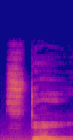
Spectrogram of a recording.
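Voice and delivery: plain reading voice

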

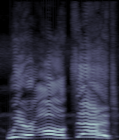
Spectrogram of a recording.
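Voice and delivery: slow, loud cry of doom; despairing wail. Acted. Fluttershy finding Twilight turned to stone, despairing wail. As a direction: wail it like the end has come.

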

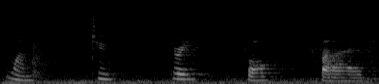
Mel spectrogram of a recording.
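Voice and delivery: ordinary delivery

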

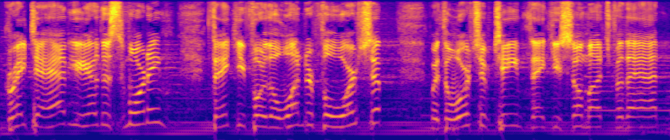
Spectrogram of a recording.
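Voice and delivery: ordinary delivery

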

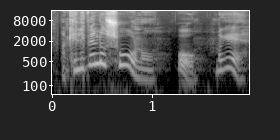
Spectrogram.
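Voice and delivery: high, loud disbelief; surprised shout. Real, not acted. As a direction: yelp the question. Surprise at level number.

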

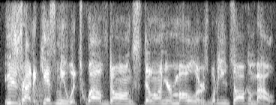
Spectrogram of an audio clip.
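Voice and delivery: high-pitched exasperated rant; indignant retort. Retold or imitated. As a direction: act out disbelieving outrage at her. Acted quarrel with crying girlfriend.

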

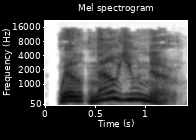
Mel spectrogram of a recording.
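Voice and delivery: put-on high, loud, slow lead-in to children; familiar teacher's voice. A narrator's reading. Teacher addressing her class, high slow voice. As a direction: open the lesson high and drawn out. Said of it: "a familiar voice saying".

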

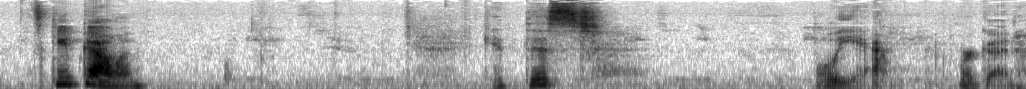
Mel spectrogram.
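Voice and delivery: quick whisper to herself. Real, not acted. Crafter focusing on the stencil, whisper. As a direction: whisper it under the breath.

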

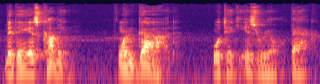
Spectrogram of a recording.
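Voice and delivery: low, soft, measured scripture reading; solemn preaching. Acted. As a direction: let each phrase settle quietly, with long pauses.

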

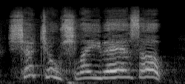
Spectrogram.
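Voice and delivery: ordinary talk

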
